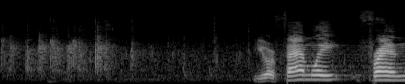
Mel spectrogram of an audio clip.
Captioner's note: applause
